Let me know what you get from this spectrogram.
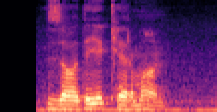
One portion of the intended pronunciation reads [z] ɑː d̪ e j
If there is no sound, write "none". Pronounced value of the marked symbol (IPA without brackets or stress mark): z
